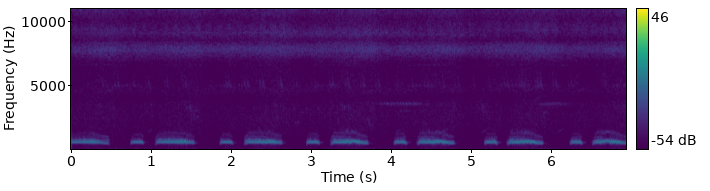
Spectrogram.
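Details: A spotted dove at a mikat trapping session utters regular paired coos, a short clipped note then a fuller drawn-out one, repeated steadily about once per second with a soft background hiss.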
